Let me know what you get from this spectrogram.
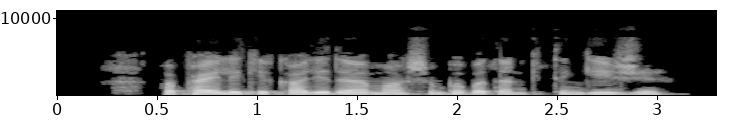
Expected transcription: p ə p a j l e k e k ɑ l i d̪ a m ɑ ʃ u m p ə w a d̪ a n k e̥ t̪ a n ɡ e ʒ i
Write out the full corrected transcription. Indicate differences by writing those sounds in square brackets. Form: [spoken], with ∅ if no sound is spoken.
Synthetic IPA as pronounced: p ə p a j l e k e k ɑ l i d̪ a m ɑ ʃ u m p ə [b] a d̪ a n k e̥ t̪ a [ŋ] ɡ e ʒ i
